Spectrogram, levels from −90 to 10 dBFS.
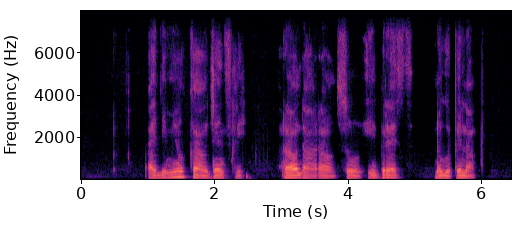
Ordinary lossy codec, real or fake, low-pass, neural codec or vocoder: Opus, 32 kbps; real; 7.2 kHz; none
